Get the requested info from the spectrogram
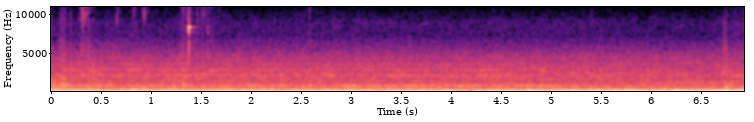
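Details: Low steady mechanical hum indoors with a few faint clicks and a soft knock, and no animal calls.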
